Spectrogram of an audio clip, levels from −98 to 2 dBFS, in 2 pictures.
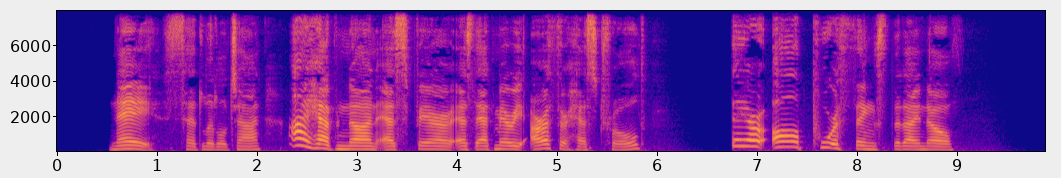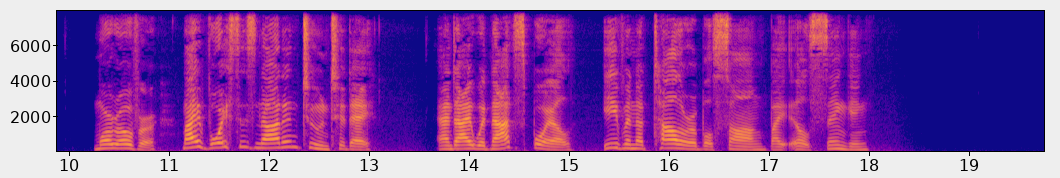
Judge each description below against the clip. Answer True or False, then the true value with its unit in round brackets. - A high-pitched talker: True (195 Hz)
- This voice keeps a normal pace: False (130 wpm)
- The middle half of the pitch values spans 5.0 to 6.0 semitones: True (5.4 semitones)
